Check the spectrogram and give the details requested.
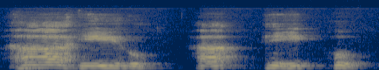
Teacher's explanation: L'H di hotel, ma più aspirata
